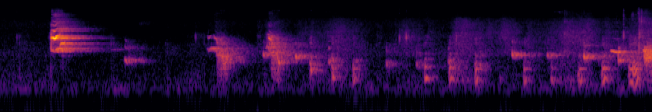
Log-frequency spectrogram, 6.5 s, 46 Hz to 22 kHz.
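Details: Seven newborn Labrador Retriever puppies with their mother Belle, born May 24, 2021, filmed by a live puppy cam on June 4: one sharp high yelp followed by a rapid run of small squeaks, grunts and whines.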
